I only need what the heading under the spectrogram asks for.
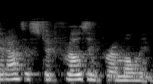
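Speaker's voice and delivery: ordinary delivery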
